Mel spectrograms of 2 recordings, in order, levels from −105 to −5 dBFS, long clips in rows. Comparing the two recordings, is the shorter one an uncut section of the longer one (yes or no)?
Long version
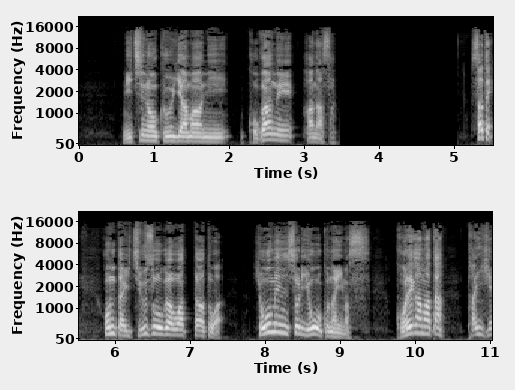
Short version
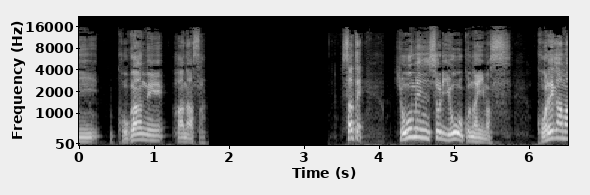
no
